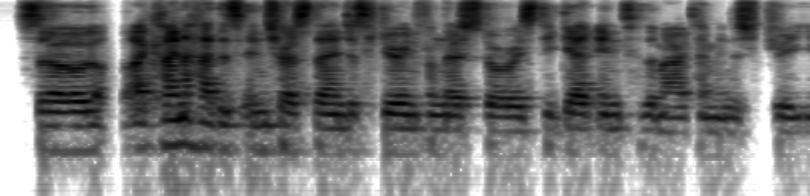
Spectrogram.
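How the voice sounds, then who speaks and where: In a Donegal accent, a man talks at a very fast pace with medium pitch and monotone, flat intonation. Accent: Irish (Donegal, Ulster). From Ireland, County Donegal. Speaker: merchant navy officer graduate. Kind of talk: interview.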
